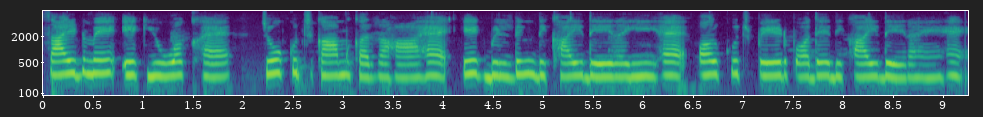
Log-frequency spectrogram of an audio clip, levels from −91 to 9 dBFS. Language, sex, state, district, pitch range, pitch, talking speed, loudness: Hindi, female, Madhya Pradesh, Bhopal, 240-265 Hz, 255 Hz, 155 wpm, -15 LUFS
